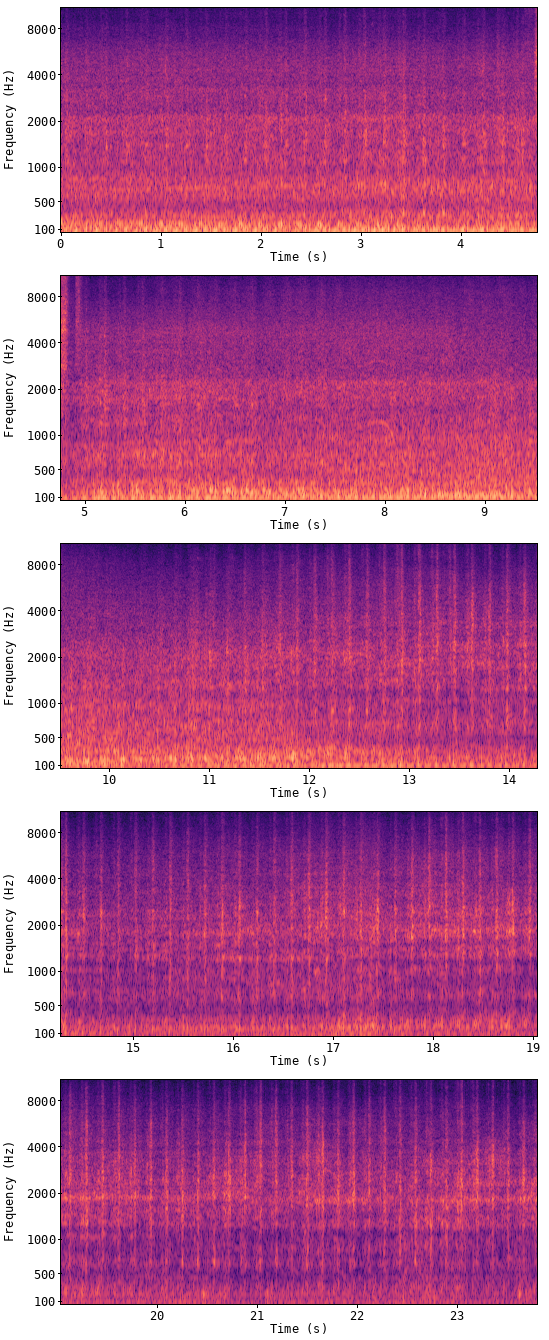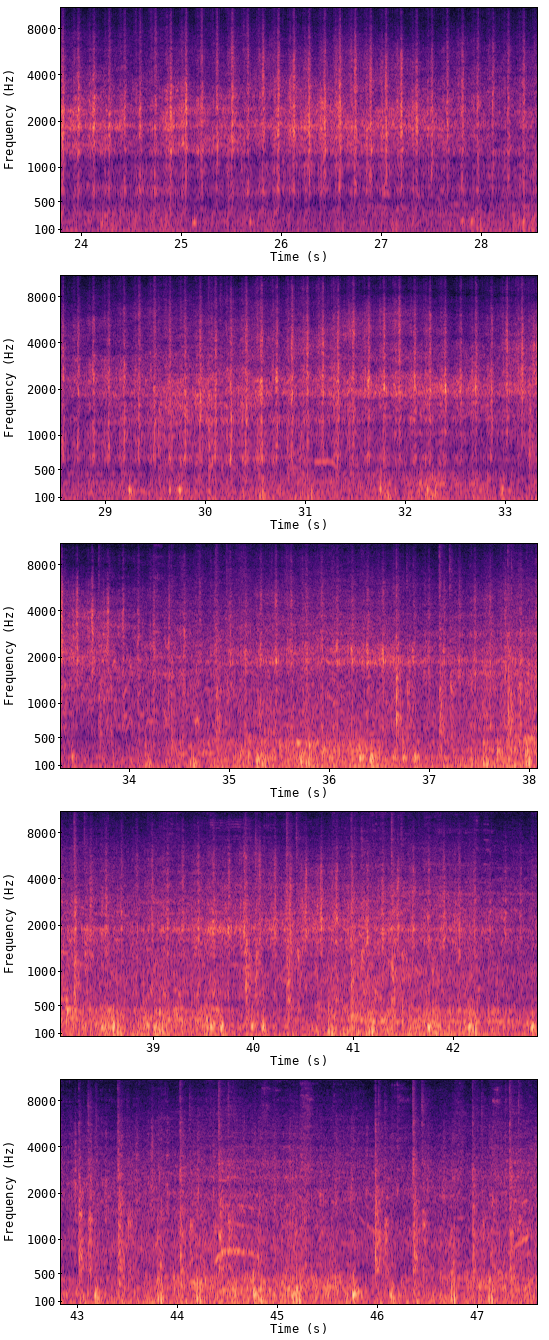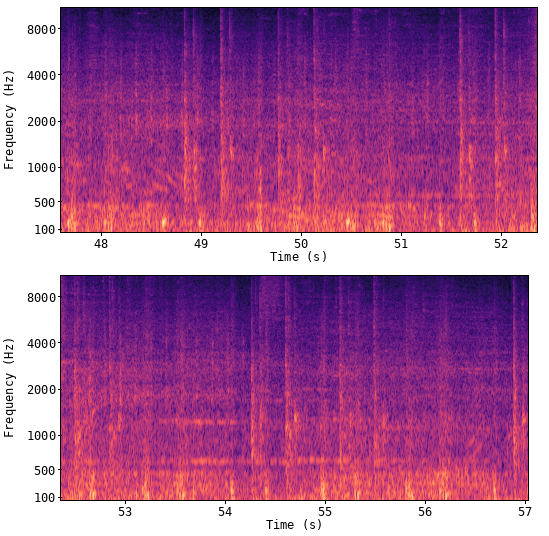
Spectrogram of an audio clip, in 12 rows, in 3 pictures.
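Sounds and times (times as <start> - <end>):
diesel locomotive engine: 0.0 - 57.0
wheels clacking over rail joints: 0.0 - 57.0.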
